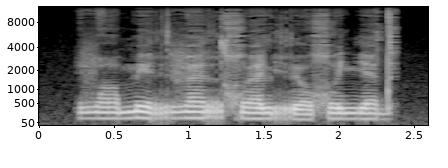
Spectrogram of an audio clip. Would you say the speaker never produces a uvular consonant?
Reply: no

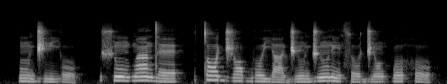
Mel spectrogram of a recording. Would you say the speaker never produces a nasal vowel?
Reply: no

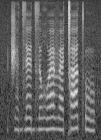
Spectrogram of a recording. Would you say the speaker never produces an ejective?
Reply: no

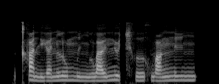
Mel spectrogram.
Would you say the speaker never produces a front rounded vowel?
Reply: no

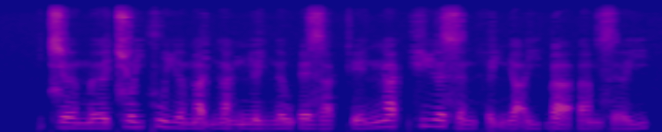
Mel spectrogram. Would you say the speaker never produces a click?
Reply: yes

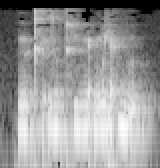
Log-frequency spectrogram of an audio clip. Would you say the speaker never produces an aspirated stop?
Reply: no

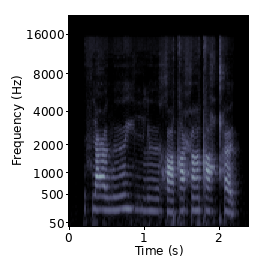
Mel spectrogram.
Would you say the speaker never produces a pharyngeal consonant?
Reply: no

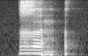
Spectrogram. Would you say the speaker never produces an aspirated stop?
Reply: yes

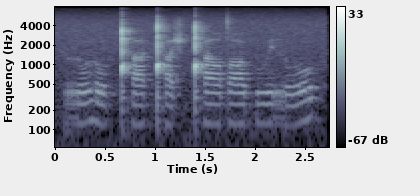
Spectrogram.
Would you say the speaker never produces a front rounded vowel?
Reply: yes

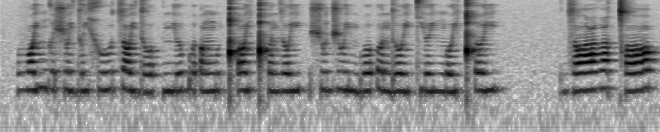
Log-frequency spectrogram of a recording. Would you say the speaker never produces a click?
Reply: no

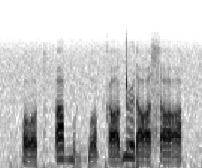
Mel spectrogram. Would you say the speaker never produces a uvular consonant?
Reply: yes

